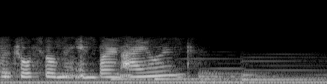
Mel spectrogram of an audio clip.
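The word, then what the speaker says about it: Burntisland: cultural filament in Burnt Island. A place that's written as one word but pronounced as two.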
